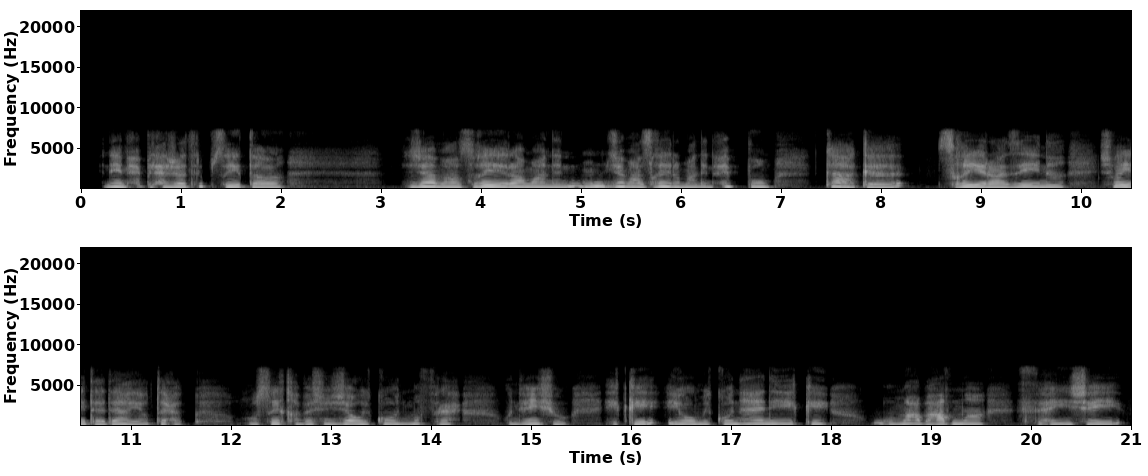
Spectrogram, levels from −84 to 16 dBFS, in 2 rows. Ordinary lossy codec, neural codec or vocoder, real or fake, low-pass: none; none; real; 7.2 kHz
